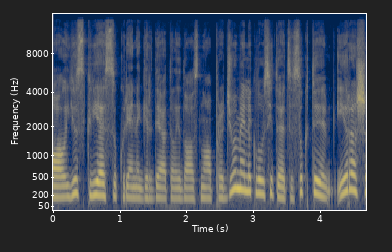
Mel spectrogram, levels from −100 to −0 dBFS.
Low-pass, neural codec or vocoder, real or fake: 14.4 kHz; none; real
